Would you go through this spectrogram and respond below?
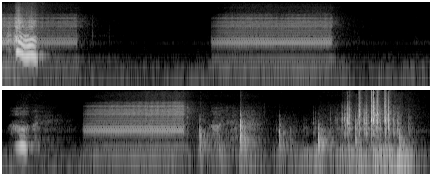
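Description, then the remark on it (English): A door buzzer sounds twice, two steady, harsh buzzes of about a second each with a short pause between, preceded by a sharp gasp and followed by clattering movement. “Any minute now there'll be a knock. Or a ring.”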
